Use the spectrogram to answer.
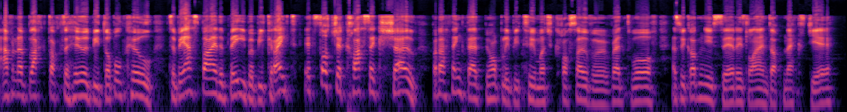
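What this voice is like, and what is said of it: Liverpool accent Craig Charles impression. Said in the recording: “Can I try a Craig Charles impression? ... That was my Liverpool accent. It'll do for Craig Charles.”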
